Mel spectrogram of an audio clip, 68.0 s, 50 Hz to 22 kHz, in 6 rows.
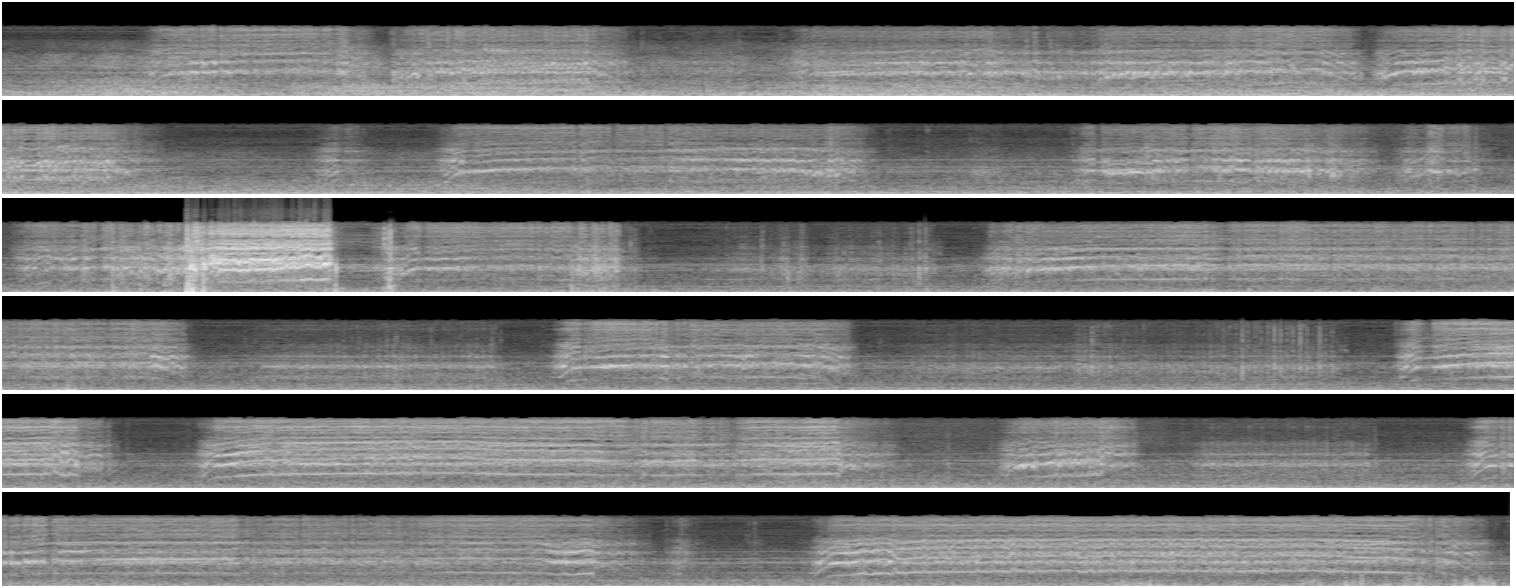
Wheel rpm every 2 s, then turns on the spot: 60, 120, 50, 120, 140, 120, 20, 90, 130, 40, 120, 90, 120, 90, 30, 140, 160, 100, 30, 120, 30, 30, 100, 90, 160, 140, 60, 20, 110, 160, 90, 80, 160, 140.
4-6 40-44 52-56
